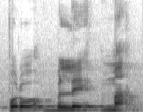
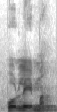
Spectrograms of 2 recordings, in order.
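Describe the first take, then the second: First: Problema slowly, with PR and BL sounded; problema silabeado. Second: Polema, dropping both R and B; polema por problema. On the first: Shown as a demonstration. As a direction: spell out problema syllable by syllable. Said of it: "es decir". (problema, lento y por sílabas) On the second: Retold or imitated. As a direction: say polema with single consonants only. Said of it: "alguien que decía". (polema, sin la R ni la B)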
